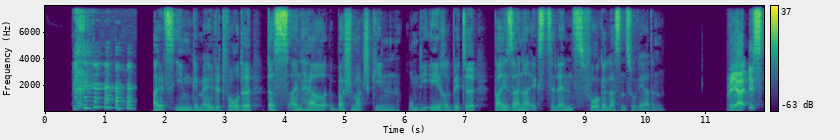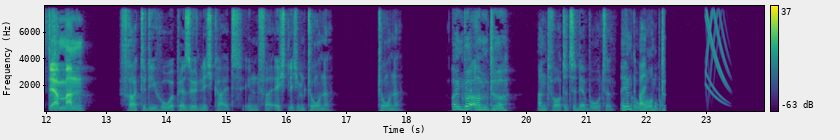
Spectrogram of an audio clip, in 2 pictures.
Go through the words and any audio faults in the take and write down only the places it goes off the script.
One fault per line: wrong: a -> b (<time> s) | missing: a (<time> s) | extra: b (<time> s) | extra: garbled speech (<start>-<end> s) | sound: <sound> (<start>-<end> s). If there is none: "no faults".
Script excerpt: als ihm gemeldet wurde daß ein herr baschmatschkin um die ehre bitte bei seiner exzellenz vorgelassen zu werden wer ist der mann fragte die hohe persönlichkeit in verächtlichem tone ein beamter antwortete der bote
sound: laugh (0.5-1.5 s)
extra: tone (17.5 s)
extra: garbled speech (21.6-22.3 s)
sound: chirp (23.0-23.4 s)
